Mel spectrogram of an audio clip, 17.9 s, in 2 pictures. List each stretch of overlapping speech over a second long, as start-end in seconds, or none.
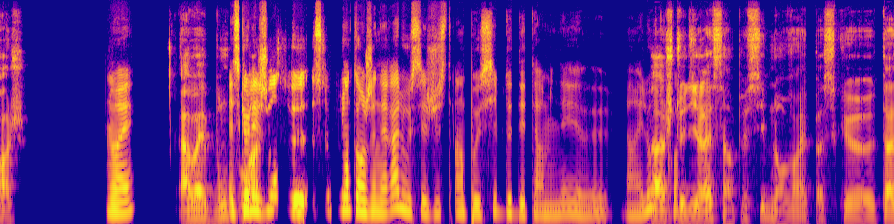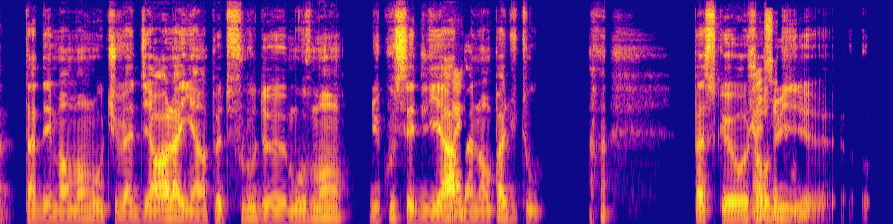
none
